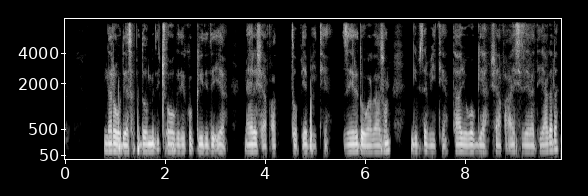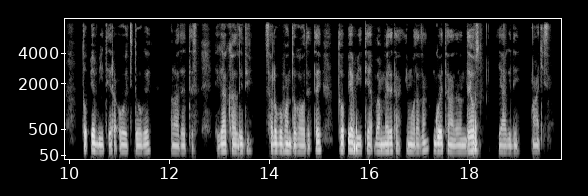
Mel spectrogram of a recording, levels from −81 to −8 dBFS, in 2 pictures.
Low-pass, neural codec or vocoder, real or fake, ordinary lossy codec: 7.2 kHz; none; real; AAC, 48 kbps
